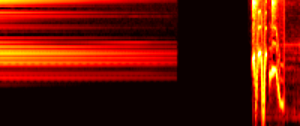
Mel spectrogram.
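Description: A bright chime sound effect rings and fades away over about a second, followed by a short sound with falling pitch near the end.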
